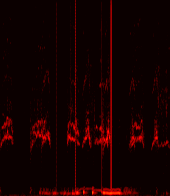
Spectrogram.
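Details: Wild pigeon coo from an intruder male attacking nestlings in a nest box: a single low guttural coo swelling to a drawn-out note, with faint high chirps above.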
